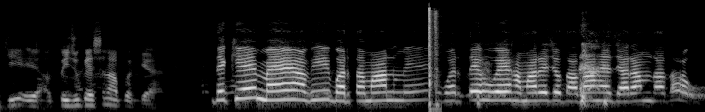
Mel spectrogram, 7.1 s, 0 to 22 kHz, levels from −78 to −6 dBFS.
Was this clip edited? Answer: yes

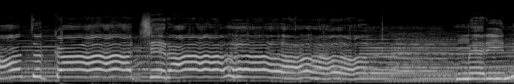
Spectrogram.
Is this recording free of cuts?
yes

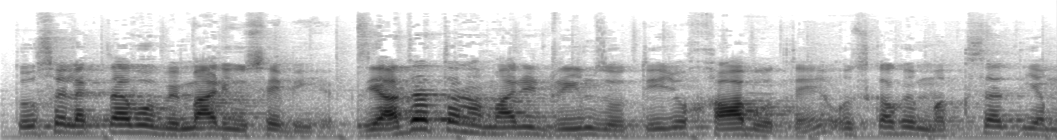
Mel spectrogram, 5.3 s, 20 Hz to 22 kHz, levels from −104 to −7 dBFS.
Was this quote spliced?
yes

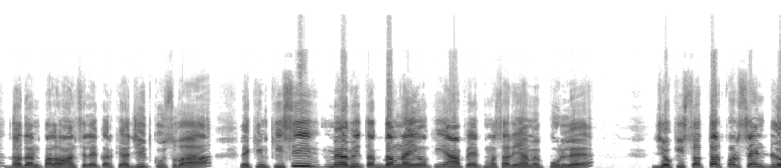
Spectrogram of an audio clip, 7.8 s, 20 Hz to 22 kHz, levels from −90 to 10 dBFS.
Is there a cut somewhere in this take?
no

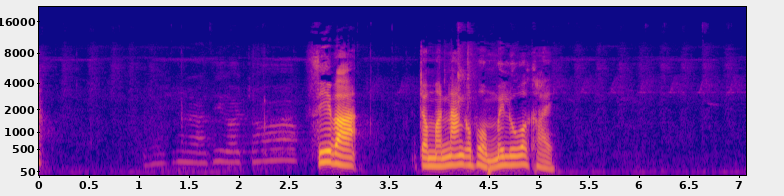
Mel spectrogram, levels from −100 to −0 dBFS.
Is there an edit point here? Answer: no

